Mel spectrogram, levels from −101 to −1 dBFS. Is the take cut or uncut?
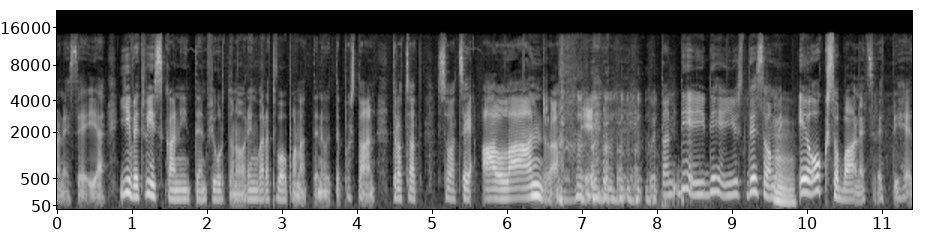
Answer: uncut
